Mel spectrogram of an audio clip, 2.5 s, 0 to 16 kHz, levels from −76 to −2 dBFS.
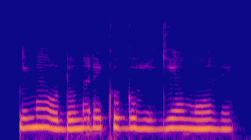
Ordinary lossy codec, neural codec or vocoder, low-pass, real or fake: Opus, 24 kbps; codec, 44.1 kHz, 2.6 kbps, SNAC; 14.4 kHz; fake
